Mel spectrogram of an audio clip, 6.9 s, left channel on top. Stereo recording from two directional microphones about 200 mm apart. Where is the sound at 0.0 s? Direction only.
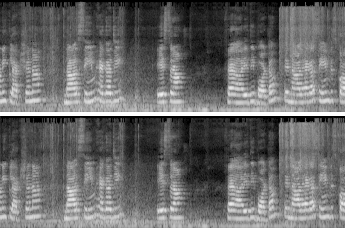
20° left (ahead or behind).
